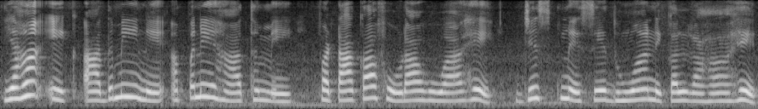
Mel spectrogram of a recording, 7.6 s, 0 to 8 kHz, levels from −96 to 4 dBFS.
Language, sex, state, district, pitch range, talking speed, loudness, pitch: Hindi, female, Madhya Pradesh, Dhar, 235-280 Hz, 135 wpm, -16 LUFS, 255 Hz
